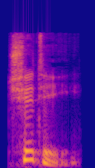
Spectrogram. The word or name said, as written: chitty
